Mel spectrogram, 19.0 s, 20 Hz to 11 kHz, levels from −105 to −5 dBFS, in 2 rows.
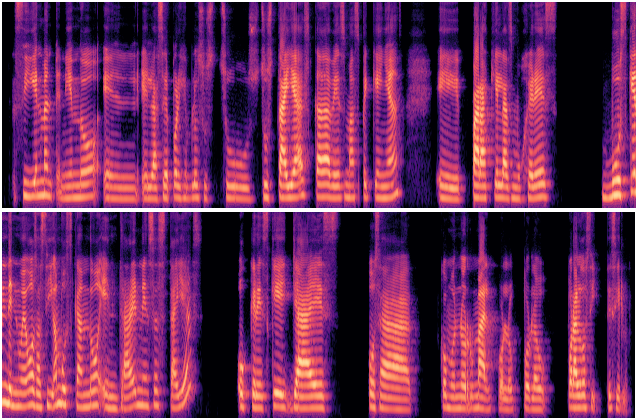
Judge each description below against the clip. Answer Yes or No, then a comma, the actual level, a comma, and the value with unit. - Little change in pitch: Yes, narrow, 2.2 semitones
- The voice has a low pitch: No, high, 190 Hz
